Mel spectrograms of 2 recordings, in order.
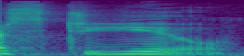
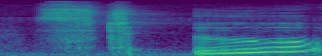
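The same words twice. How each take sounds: First: Stew stretched as "st-YOO"; long U in stew. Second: Stew stretched as "st-OO"; OO sound in stew. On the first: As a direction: say stew slowly with a "you" glide. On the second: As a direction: say stew slowly with a plain oo. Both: Shown as a demonstration. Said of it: "The oo or u".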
